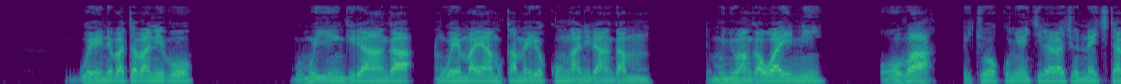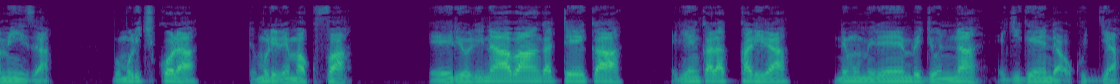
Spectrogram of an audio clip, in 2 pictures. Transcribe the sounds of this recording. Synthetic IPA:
ɡwe̞ne̞βataβaniβo̞ | βwe̞mujiːŋɡiɾaːŋɡa | muwe̞ːmajamukame̞jo̞kuŋːaniɾaːŋɡamu | te̞muɲwaːŋɡawaini | oβa | eco̞ːkuɲwe̞ːciɾalaco̞nːe̞ːci̥tamiːza̰ | bwe̞mulici̥ko̞la | te̞muliɾe̞maku̥fa | eɾjo̞linaːβaːŋɡatːe̞ːka | e̞̰lje̞ːŋkalakːaliɾa | ne̞mumiɾe̞ːmbe̞ɟo̞nːae̞̰ɟiɡe̞ːndao̞̰kuɟːa

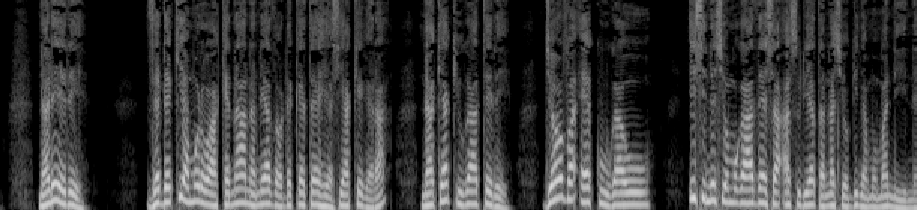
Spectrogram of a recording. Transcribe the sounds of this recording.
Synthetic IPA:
naɾeːɾe | zɛdɛkiamoɾowakɛnaːnaneaðɔːdɛkɛtɛɦeaɕjakeɣɛɾa | nakɛakiuɣaːteɾe | d͡ʒɛhɔvaʔɛkuːɣao | iɕineɕjɔmoɣaːðɛɕaʔasuɾiatanaɕjɔɡiɲamomaniːnɛ

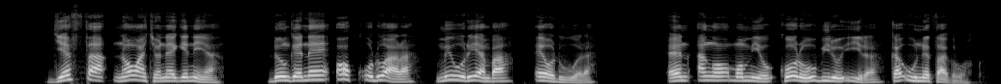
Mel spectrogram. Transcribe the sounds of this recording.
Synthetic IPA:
d͡ʒɛft̪anɔwat͡ʃɔnɛɡɪnɪja | doŋɡenɛɔkʊdwaɾa | mɪʊɾjɛmba | ɛɔdwo̰ɾa | ɛnaŋɔmɔmɪjɔkoɾoobiɾoiɾakaunɛt̪aɡɾw̰ɔ̰k

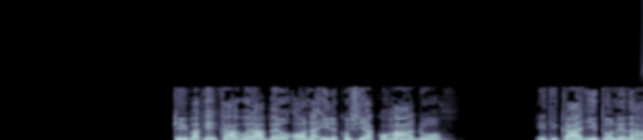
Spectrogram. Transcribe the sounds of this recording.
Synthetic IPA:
keiβakekaɣweɾabɛuʔɔnaʔiɾekoɕ̬iakoɦa̰ːdwɔ | etikaːd͡ʑitwɔneða̰

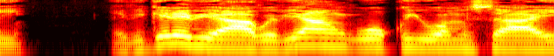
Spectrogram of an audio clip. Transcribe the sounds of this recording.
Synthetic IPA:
i | eβiɡe̞ɾe̞βjaːβwe̞βjaːŋɡuwo̞ːkujiwamusaːji

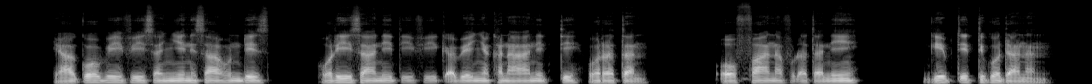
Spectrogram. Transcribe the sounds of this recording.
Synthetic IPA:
jaːkʼo̞ːbiːfɪsɐɲːiːnɪsaːhʊnd̪ɪs | wɔɾiːsaːniːt̪iːfɪkʼɐbe̞ːɲːɐkɐnaaːnɪt̪ːɪwɔ̰ɾɐt̪ɐn | ʔɔfːaːnɐfʊᶑɐt̪ɐniː | ɡɪb̚t̪ʼɪt̪ːɪɡɔd̪aːnɐn

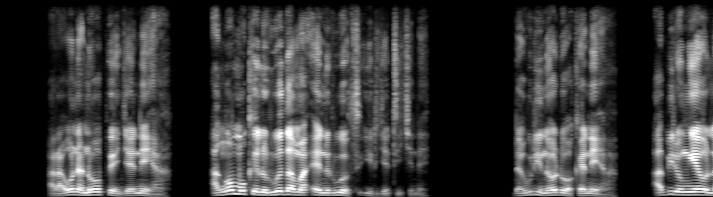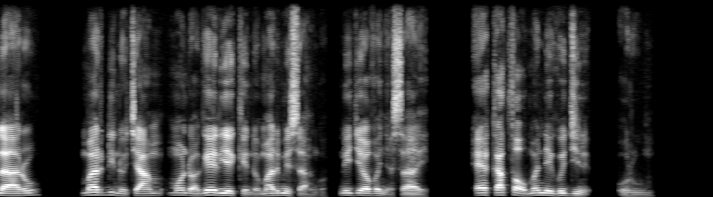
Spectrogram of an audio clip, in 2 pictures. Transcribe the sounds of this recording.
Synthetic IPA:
a̰ɾaʊnanopeɲd͡ʒenɪja | aŋɔmokeloɾwod̪amaʔɛnɾwot̪iɾd͡ʒetit͡ʃnɛ | daudinɔdwɔkɛnɪja | a̰biɾoŋɪɛolaɾʊ | mardinot͡ʃamːɔndɔaɡɛɾjekendomarmɪsa̰ŋɡɔnɪd͡ʒɛhɔvaɲasae | ɛkat̪ɔmaneɡod͡ʒi | oɾum

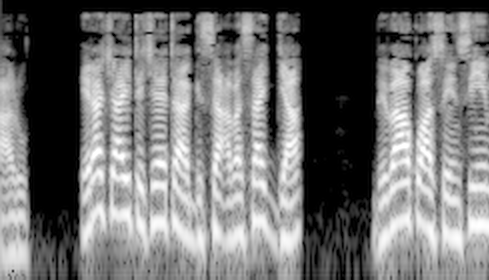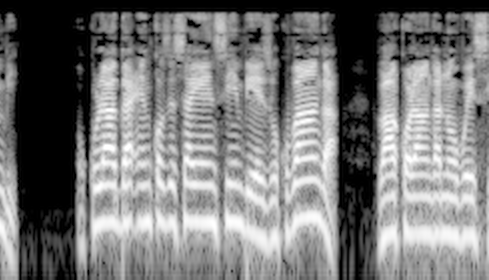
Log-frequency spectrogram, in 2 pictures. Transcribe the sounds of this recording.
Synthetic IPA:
lu | e̞ɾacaːjite̞ce̞ːtaːɟisaːβasaɟːa | βe̞βaːkwaːse̞ːnsiːmbḭ | o̞kulaɡaʔe̞ŋko̞ze̞saje̞ːnsiːmbie̞ːzo̞kuβaːŋɡa̰ | βaːko̞laːŋɡano̞ːβwe̞ːsi

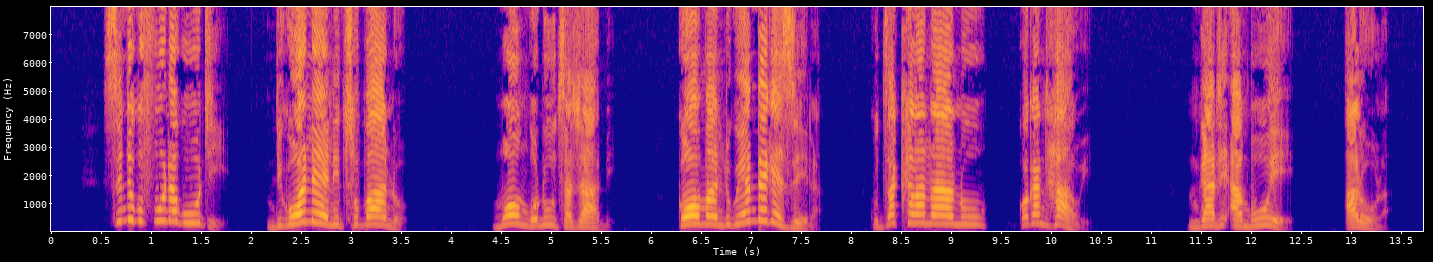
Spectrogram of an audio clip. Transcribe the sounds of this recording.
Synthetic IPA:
sindikufunakut̬ḭ | ndikuɔnɛnit͡sʰɔp̬aːnɔ̰ | mɔŋɡɔɗut͡sʰat͡ʃaːɗɛ | kɔmandik̬ujɛmbɛkɛzɛːɾa̰ | kud͡zakʰalananu | kwakantʰawḭ | ŋɡat̬iʔambujɛ | alɔːla̰

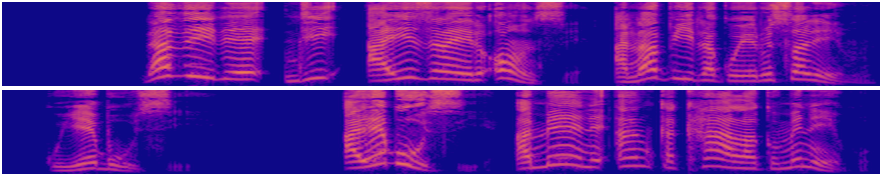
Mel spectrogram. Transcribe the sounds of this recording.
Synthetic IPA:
ɗaviɗɛndiais̬ɾaɛliʔɔnsɛ̥ | anap̬itakujɛɾusalɛ̰mu | kujɛɓuːsi̥ | ajɛɓusḭ | amɛnɛʔaŋkakʰalakumɛnɛ̰ːkɔ̥

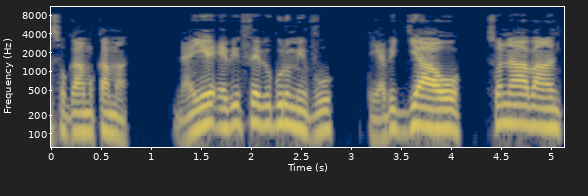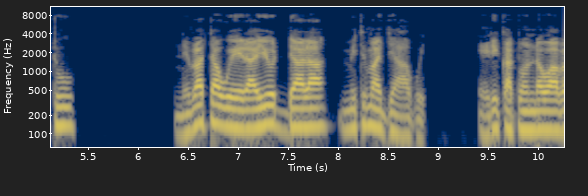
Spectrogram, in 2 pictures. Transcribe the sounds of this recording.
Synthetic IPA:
so̞ɡaːmukama̰ | na̰je̞ːβifːe̞ːβiɡulumivu | te̞ja̰βiɟːaːwo̞ | so̞naːβaːntu | ne̞βatawe̞ːɾajo̞dːalammitimaɟaːβwe̞̰ː | ɾikato̞ːndawaː

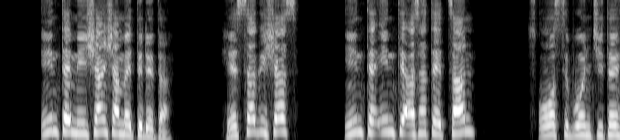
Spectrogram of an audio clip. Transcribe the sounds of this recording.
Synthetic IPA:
ʔɪnt̪ːɛmiːʃːɐnʃɐmɛt̪ːɪd̪ɛt̪ɐ̰ | hɛsːɐɡɪʃːɐs | ɪnt̪ːɛɪnt̪ːɛɐs̬ɐt̪ɛt͡sːɐn | t͡sʼo̞ːsːɪbɔnt͡ʃːɪt̪ɛ

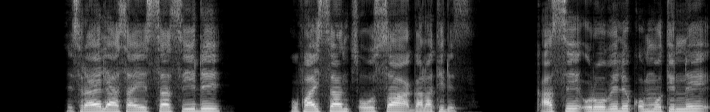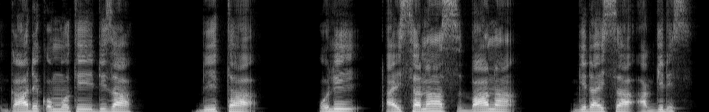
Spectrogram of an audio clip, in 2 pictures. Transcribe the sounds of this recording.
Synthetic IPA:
ʔɪsɾaːʔelɛɐsɐhesːɐsiːd̪ɪ | ʔʊfɐjsːɐnt͡sʼo̞ːsːaːɡɐlɐt̪ɪd̪ɛs | kʼɐsːɛʔɔɾoːbelɛkʼɔmːɔt̪ɪnːɛɡaːd̪ɛkʼɔmːɔt̪ɪd̪ɪzɐ | biːt̪ːɐ | ɔlɪ | ᶑɐjsːɐnaːsbaːnɐ | ɡɪd̪ɐjsːɐʔɐɡːɪd̪ɛs

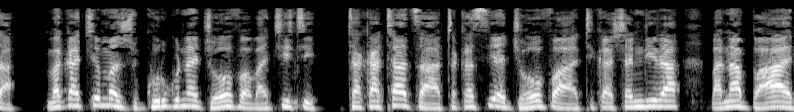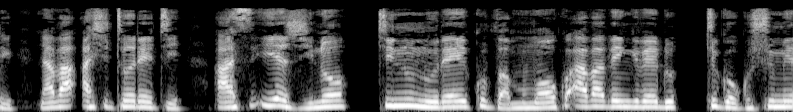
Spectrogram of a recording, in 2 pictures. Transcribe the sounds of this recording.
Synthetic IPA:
ʋak̬at͡ʃe̞maʐikuɾuk̬unad͡ʒe̞ɦo̞vʱaʋat͡ʃiːti | takatad͡zatakasijad͡ʒe̞ɦo̞vʱatikaʃandiɾaʋanabʱaːɾinaʋaʔːʃito̞ɾe̞ːti | asiːje̞ʐino̞ | tinunuɾe̞ikub͡vamumao̞ko̞aʋaʋe̞ŋɡiʋe̞ɗutiɡʱo̞k̬uʃumira

